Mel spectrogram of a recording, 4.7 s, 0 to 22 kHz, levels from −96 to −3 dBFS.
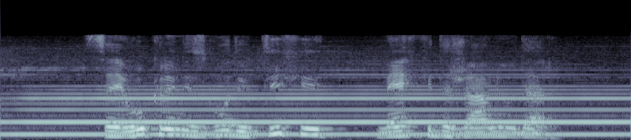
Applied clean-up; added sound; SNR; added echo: none; Wind instrument, woodwind instrument; 0 dB; none.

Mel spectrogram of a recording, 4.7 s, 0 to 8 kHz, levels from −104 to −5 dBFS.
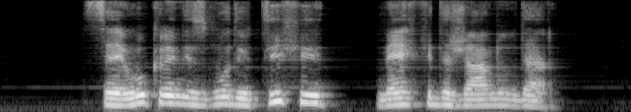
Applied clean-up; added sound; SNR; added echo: neural mask model DeepFilterNet 3.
